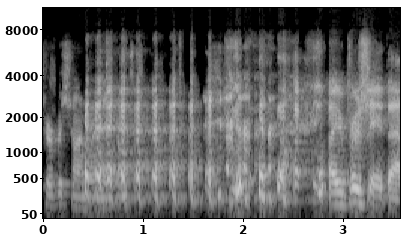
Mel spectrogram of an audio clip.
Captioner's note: both laughing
